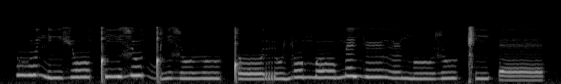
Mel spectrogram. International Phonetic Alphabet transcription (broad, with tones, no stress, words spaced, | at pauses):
ɣo˦niː˨ʒoː˧ ǃi˧ zo˦ɡ͡ǃi˨ zu˨ ðuː˨ǃoː˨ru˨jo˦ moː˧mɛ˦ jøː˦ɣø˧ ŋuː˧zuː˦ ǁi˧ʔɛː˨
